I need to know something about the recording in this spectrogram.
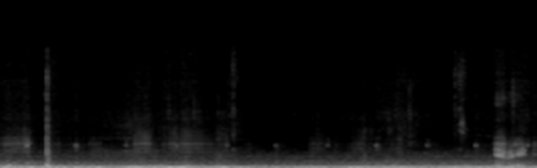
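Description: Steady low rumble of a moving car heard from inside the cabin, with a single sharp click about a third of a second in.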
